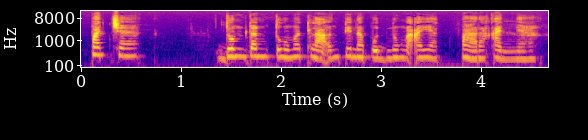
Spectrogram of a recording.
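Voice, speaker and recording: A woman's voice: fairly high pitch, steady tone, measured pace, no echo, lightly acted. A woman playing a wronged but resilient young single mother in an Ilocano radio drama, sincere and emotional. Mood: sincere, hurt.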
